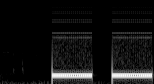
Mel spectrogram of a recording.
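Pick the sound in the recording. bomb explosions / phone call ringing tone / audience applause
phone call ringing tone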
